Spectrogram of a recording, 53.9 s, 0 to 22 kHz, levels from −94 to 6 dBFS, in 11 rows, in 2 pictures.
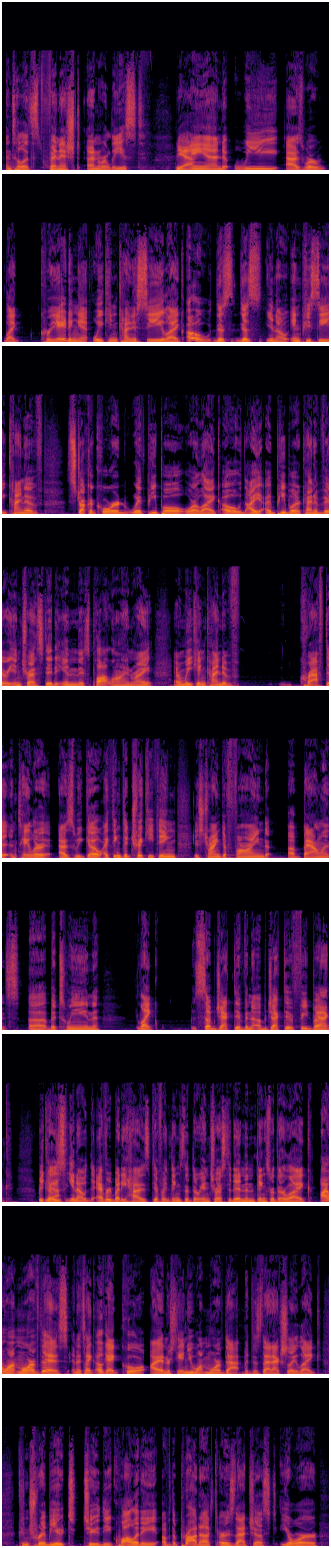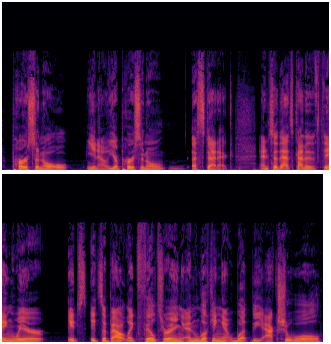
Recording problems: none

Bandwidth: 15.5 kHz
